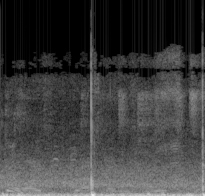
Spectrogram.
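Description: A single sharp smack of a volleyball being hit by a nearby player about a second in, the loudest sound here.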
